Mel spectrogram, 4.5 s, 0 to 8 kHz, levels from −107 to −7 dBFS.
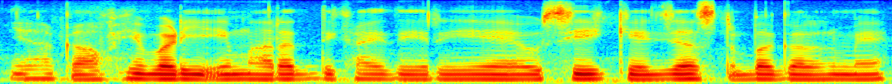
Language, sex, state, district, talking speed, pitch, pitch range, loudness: Hindi, male, Chandigarh, Chandigarh, 175 wpm, 125 Hz, 120-125 Hz, -19 LUFS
